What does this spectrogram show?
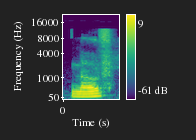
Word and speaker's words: mauve: u v e we we pronounce it um move move oh that might be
